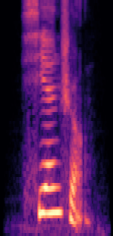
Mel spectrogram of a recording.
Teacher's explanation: the first syllable is in the first tone and the second syllable is unstressed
